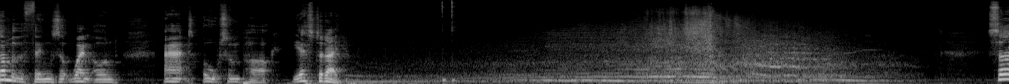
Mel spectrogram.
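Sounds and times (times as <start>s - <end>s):
speech: 0.0s - 3.7s
GT race car engines revving on a racetrack: 2.9s - 9.3s.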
